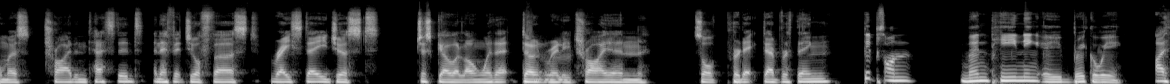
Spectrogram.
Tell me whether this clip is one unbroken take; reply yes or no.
no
